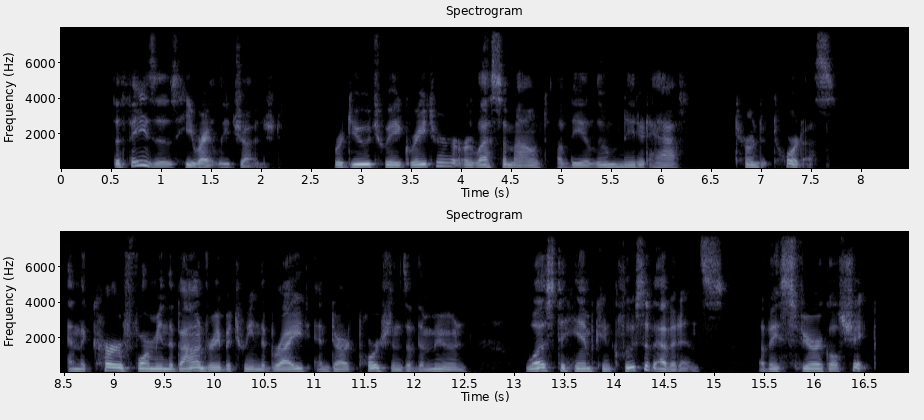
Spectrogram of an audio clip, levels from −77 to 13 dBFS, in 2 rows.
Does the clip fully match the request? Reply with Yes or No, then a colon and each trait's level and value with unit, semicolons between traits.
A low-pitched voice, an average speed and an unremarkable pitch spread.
Yes: low, 125 Hz; average, 155 wpm; average, 3.9 semitones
